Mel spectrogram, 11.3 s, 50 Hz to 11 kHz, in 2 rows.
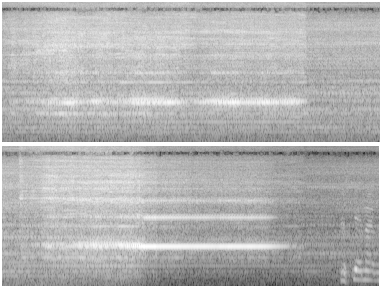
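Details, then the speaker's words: Woodturning a snowman with carbide spindle chisel on lathe: rasping cut with steady high ringing squeal each pass; chatter vibration because tool sticks out about 5 inches past the tool rest. "getting that noise because it's on the, coming out quite away from the tool rest. It's like 5 inches out. You'll get a bit of vibration."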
